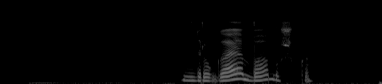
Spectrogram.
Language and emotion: Russian, neutral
